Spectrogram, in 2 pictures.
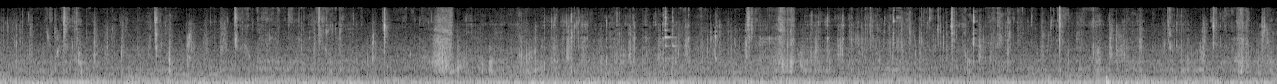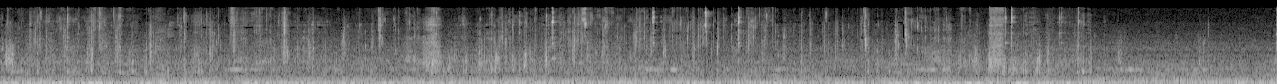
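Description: Close-miked eating: wet chewing and mouth sounds of dumplings in red chili sauce, a steady run of small crackling clicks over a low hum.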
